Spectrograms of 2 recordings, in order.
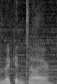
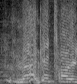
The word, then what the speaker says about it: McEntire: believe Jack Frost is in love with Reba McEntire. Who? I completely pronounced her name wrong. Reba McEntire. McIntyre, you fucking, I know, I fucked it up.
